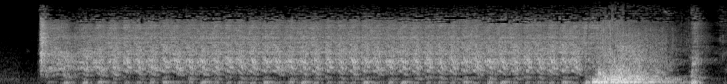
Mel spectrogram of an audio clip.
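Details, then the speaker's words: Ford Mustang twin-turbo build first start: cranks and catches at once, runs rough about five seconds, surges, then dies abruptly and sets check code; stalls after start. "well it's a bummer it uh it kind of started to ran for a little bit and then it gave me a check manual code so i fear that it's not going to actually stay running"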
